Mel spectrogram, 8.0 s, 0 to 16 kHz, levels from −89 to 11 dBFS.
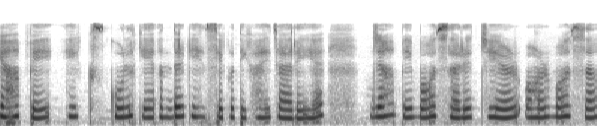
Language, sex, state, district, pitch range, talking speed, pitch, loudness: Hindi, female, Uttar Pradesh, Budaun, 255-285 Hz, 165 wpm, 265 Hz, -17 LUFS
